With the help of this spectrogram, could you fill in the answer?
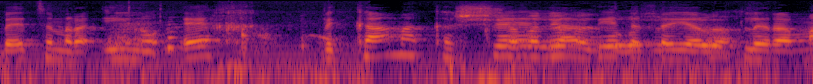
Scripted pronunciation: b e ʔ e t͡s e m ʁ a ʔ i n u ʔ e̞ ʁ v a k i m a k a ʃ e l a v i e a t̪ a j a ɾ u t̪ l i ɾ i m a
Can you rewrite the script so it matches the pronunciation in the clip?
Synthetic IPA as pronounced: b e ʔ e t͡s e m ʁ a ʔ i n u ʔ e̞ χ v e k a m a k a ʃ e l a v i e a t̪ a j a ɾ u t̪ l e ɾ a m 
